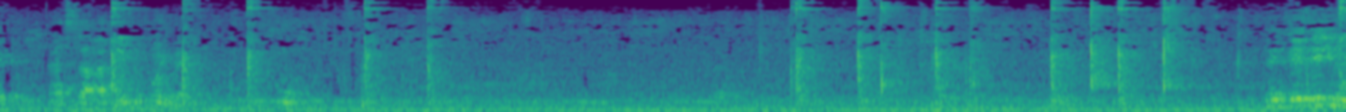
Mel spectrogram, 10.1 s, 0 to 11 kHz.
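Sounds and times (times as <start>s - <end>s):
table tennis ball clicking: 5.9s - 9.0s.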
